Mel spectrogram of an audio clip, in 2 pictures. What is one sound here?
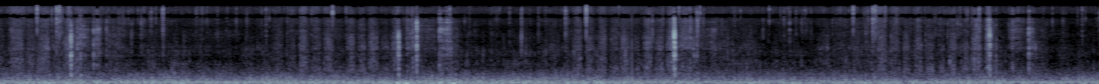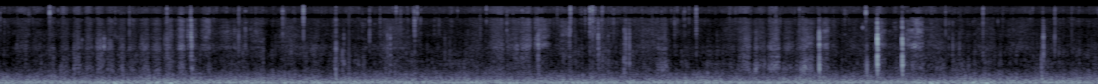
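A knife slices through a lemon.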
